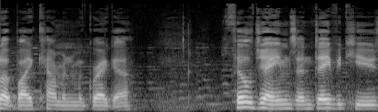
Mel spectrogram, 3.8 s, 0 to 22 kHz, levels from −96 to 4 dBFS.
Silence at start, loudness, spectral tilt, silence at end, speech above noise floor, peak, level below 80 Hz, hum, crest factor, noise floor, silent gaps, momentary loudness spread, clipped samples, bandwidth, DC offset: 0 s; -23 LUFS; -5 dB/octave; 0 s; 28 dB; -4 dBFS; -66 dBFS; none; 20 dB; -51 dBFS; none; 10 LU; under 0.1%; 19 kHz; under 0.1%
